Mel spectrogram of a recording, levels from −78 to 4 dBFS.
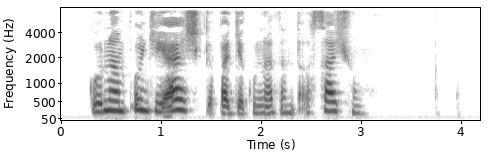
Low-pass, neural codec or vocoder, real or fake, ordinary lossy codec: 7.2 kHz; none; real; AAC, 48 kbps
